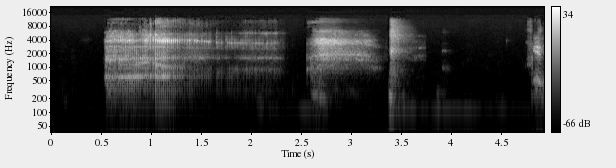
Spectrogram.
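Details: Deliberate burping in a two-girl burping contest: a long, loud, throaty belch followed by a shorter one and a brief burst.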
